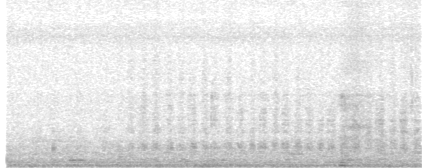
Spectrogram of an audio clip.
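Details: Pit bull named Hunter fighting sleep after a walk and run. Soft, rapid, evenly spaced panting breaths sit under a steady background hiss, with one small knock near the end.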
